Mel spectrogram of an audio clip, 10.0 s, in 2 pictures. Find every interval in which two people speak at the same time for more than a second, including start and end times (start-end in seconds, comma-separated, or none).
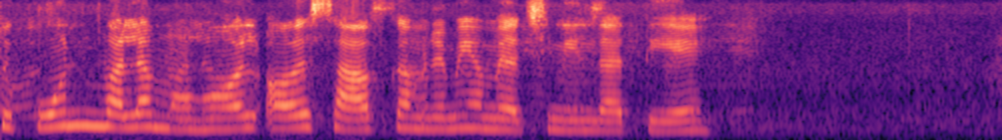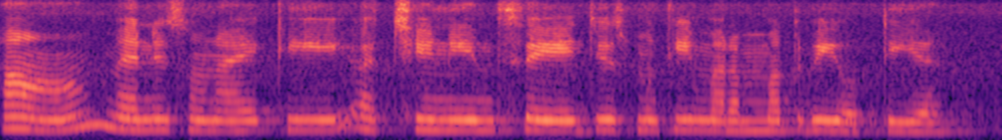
none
